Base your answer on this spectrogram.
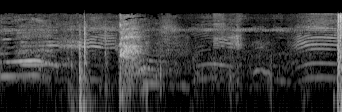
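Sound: newborn baby crying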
